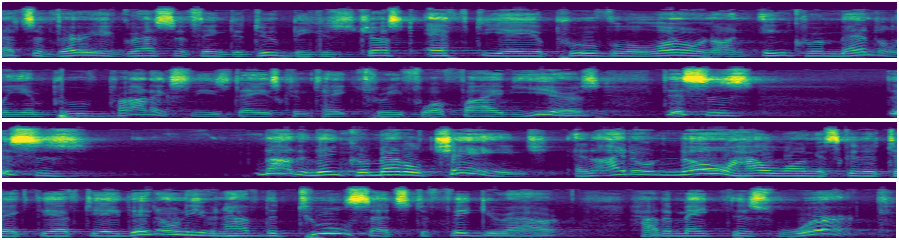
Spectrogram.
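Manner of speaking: wry, mildly sarcastic. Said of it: "and I was being somewhat sarcastic".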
